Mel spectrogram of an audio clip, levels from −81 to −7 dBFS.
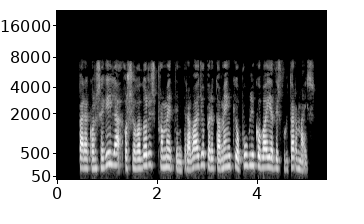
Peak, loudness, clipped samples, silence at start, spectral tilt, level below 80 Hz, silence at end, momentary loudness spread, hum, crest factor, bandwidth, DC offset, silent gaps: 0 dBFS; -17 LUFS; under 0.1%; 0.45 s; -5 dB/octave; -66 dBFS; 0.25 s; 6 LU; none; 16 dB; 7.8 kHz; under 0.1%; none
